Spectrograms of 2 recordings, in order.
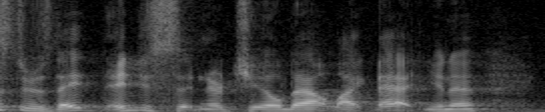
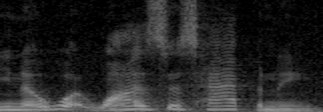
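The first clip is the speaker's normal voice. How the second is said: high, soft wondering question; hushed inner thought; 7 semitones higher, 10 dB quieter, faster than usual. Retold or imitated. Calm child watching everybody crying, hushed puzzlement. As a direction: think it aloud, small and puzzled. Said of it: "I'm thinking".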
